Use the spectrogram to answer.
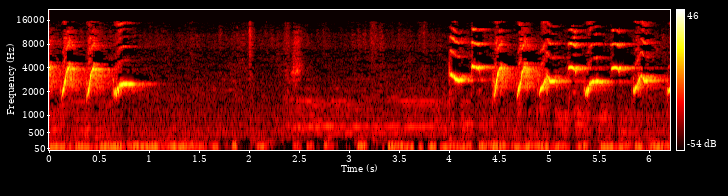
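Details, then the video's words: Greater green leafbird night song for teaching other birds: three swooping whistles, a quiet gap with a soft tone, then a lively burst of bright chirping, slurred notes; low hum underneath. "masteran cucak hijau di malam hari"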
